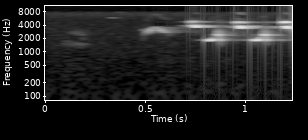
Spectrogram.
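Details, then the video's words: Nightingale song in the small hours, 01:55, 5 May 2017, Zeitz, Germany: a brief soft whistle that breaks into a bright, rapidly warbled, trilling phrase. "Gesang der Nachtigall - Song of the nightingale"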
